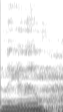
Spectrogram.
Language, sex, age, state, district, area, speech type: Assamese, male, 30-45, Assam, Udalguri, rural, spontaneous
